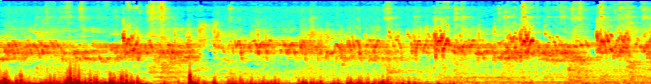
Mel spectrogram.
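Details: Budgerigar in a happy mood, warbling continuously with short raspy chirps and squeaks, partly masked by low thumping noise early on.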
